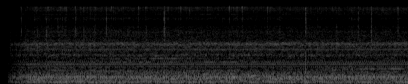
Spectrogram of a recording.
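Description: A stuffed paratha cooking on a black iron tawa over a wood fire: a faint steady sizzle with a few soft ticks.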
